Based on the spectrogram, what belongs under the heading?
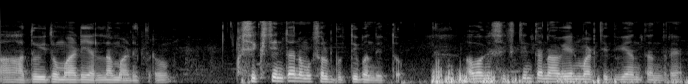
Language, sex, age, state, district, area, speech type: Kannada, male, 18-30, Karnataka, Koppal, rural, spontaneous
